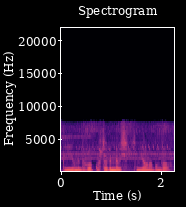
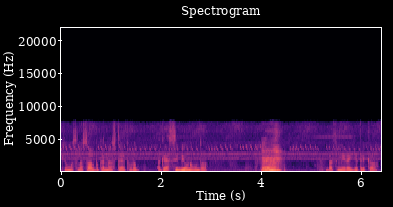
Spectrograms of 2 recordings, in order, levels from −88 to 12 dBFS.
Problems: none marked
